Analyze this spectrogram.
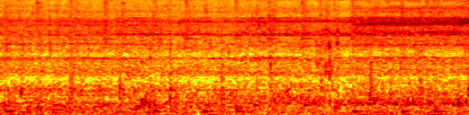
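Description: Coconut milk bubbling and sizzling in a pot on the fire as it cooks down into coconut oil, with scattered small pops.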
